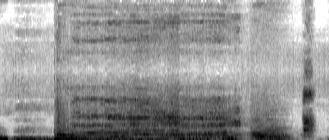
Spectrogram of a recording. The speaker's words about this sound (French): Vous entendez? Mais qu'est-ce que c'est que ce rugissement? C'est parce qu'aujourd'hui, dans Mercredi, on remonte le temps et on part à la découverte des dinosaures.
